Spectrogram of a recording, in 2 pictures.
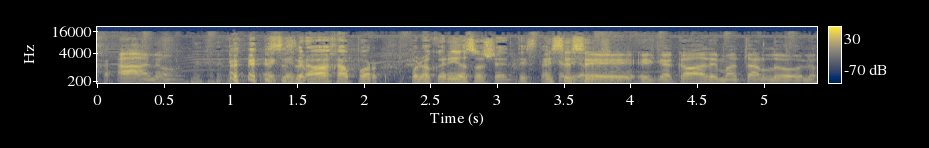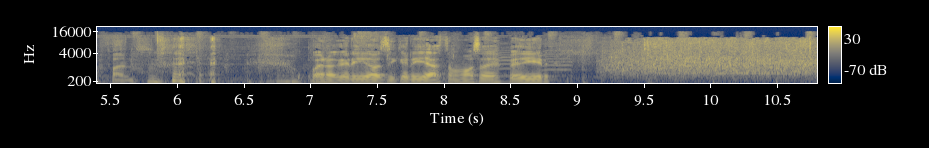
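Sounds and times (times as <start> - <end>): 
speech: 0.0 - 9.1
laughter: 0.7 - 1.8, 5.8 - 6.7
applause: 9.2 - 10.8.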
